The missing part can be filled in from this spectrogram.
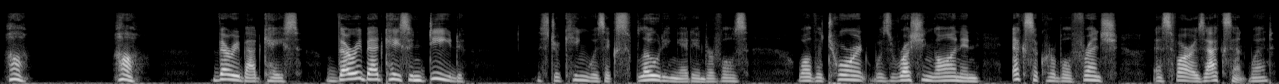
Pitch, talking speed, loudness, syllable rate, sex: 175 Hz, 125 wpm, -19 LUFS, 4.7 syllables/s, female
